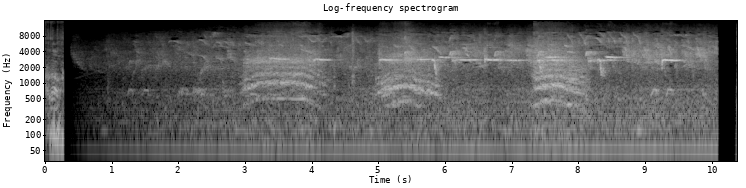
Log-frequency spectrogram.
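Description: Three long, drawn-out human shouts about two seconds apart, over short high bird chirps that repeat throughout.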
